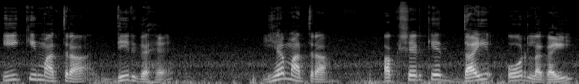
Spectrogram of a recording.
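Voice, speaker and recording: A man teaching a primary school Hindi lesson to children, spelling out words slowly syllable by syllable and often pausing to say "okay, children". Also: a little high, sing-song, slight background noise, low-quality recording. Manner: slow, spelled-out word drills.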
